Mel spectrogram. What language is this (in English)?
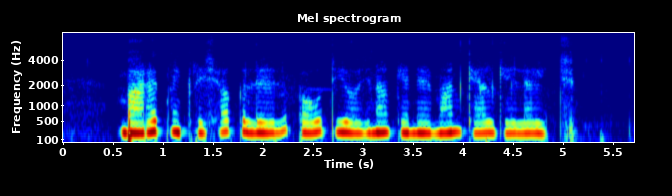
Maithili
